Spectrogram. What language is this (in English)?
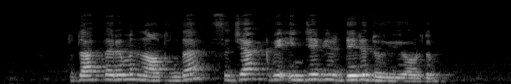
Turkish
